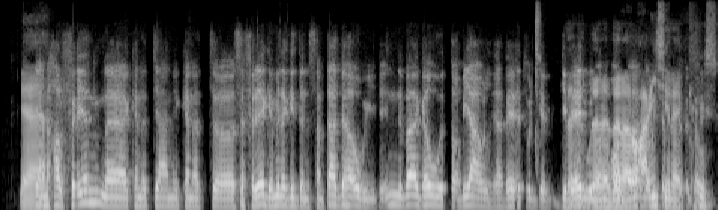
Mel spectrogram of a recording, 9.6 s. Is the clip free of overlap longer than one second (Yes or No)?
No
